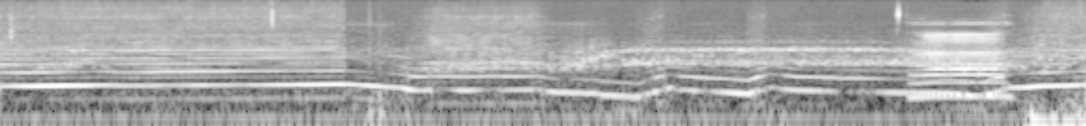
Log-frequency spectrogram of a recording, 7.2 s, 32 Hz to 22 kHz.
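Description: A Ralph Lauren Polo Red car in Forza Motorsport 6 corners hard, with a loud sustained engine drone shifting pitch up and down and tires squealing through the turns, steady and close with no talking.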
